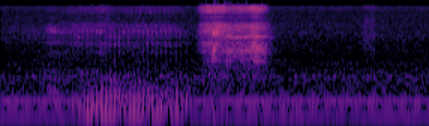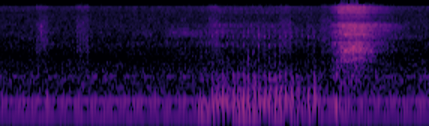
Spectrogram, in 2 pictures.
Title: Snoring Contest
